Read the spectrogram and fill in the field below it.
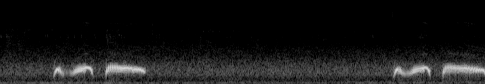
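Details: Spotted dove urging call for decoy-bird training. Two phrases roughly three and a half seconds apart, each a rapid two-part coo followed by a longer flat, mellow coo, with steady low background hiss.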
